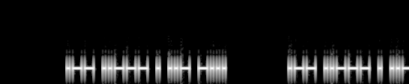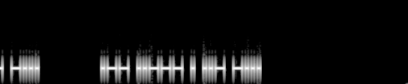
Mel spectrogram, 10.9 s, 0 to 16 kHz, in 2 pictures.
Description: Morse code, heard as a keyed tone, about 29 wpm, 700 Hz. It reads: W2EUB W2EUB W2EUB
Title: USA Call Signs - 5 Characters - Repeated 3x - 30wpm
